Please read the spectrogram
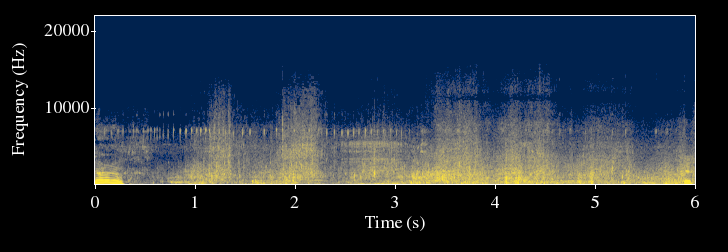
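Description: Irregular splashing and sloshing of shallow river water, with wind rumbling on the microphone.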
